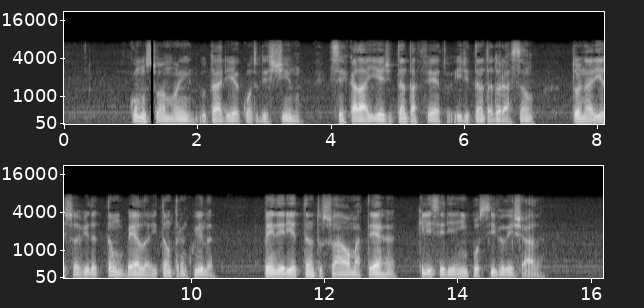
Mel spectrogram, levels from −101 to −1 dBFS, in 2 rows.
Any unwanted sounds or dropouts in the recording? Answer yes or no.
yes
